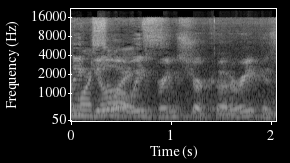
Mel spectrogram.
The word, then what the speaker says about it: charcuterie: It's pronounced charcuterie in Turkish and charcuterie in French. Say the Turkish one again. Charcuterie. I like Or charcuterie in French, which is the original word.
